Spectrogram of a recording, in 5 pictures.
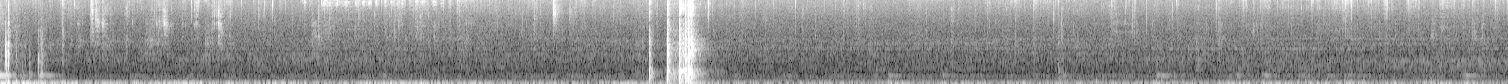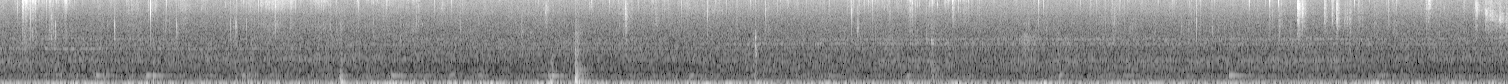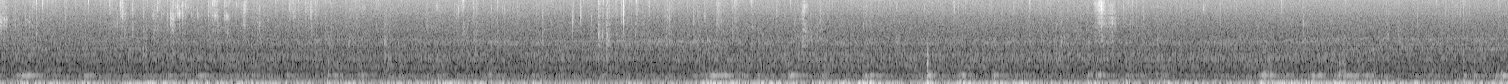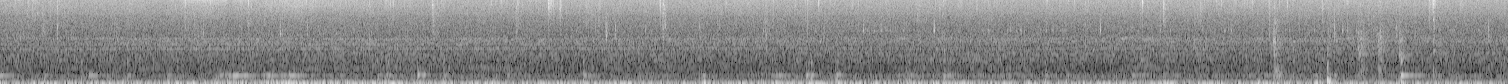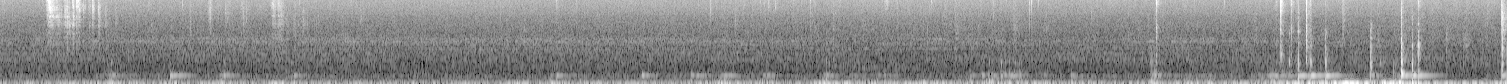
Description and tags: Close up recoding of something frying slowly.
